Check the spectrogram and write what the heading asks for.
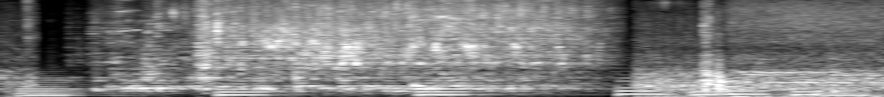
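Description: A toilet flushing: a rush of water lasting about three seconds that cuts off suddenly.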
